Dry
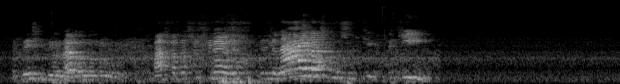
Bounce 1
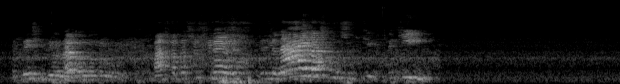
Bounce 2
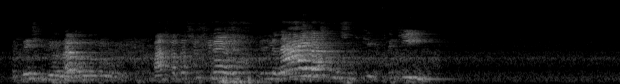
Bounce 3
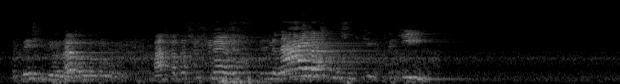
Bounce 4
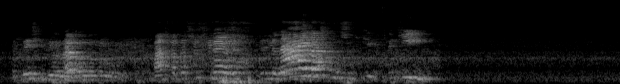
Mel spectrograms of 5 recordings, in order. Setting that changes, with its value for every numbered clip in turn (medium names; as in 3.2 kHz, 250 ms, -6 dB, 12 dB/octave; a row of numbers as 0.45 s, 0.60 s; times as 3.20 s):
feedback comb, decay: 0.17 s, 1 s, 2.1 s, 0.45 s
